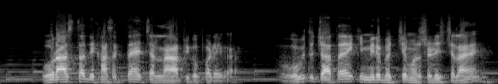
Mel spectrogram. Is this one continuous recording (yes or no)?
no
